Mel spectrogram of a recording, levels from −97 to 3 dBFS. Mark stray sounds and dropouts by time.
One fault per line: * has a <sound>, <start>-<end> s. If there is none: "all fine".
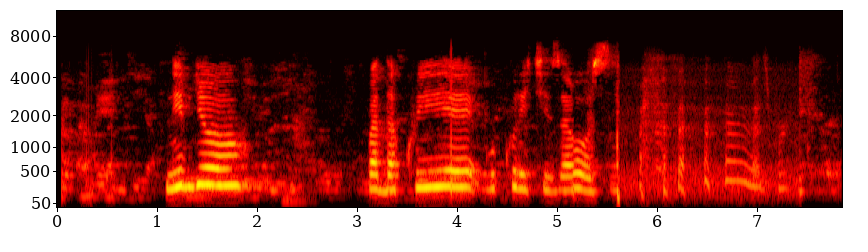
* has a laugh, 5.8-7.4 s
